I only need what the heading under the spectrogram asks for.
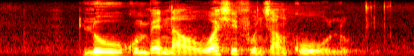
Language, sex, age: Tsonga, male, 22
